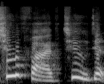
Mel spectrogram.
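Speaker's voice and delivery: cheerful smiling voice. Coaching how to give a number, happy, smile in the voice. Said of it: "keep the smile in your voice ... you're happy to give the number ... do it like that".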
